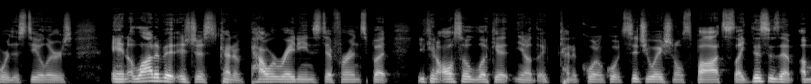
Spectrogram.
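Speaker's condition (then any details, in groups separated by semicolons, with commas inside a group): No condition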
